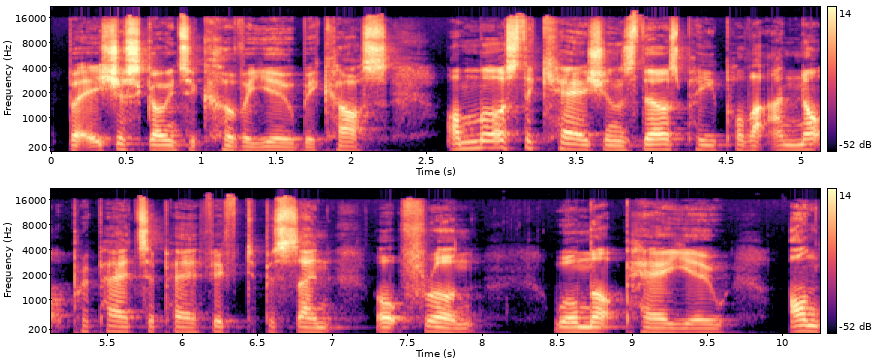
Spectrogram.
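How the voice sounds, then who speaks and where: A man with a slightly wheezy, chesty voice, getting over a cold, hosting a conversational solo advice episode with emphatic key points. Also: mid-range voice. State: recovering from a cold and chest infection. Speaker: host advising freelancers.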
